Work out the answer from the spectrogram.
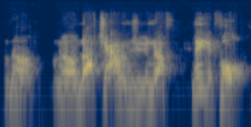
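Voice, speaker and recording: A man playing a flamboyant, menacing and unhinged billionaire villain in a staged play reading, with a raspy, creaky voice and grandiose delivery. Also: medium pitch, lively intonation, normal speed. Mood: breezy command. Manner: theatrical, grandiose, swinging from mutters to shouts.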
